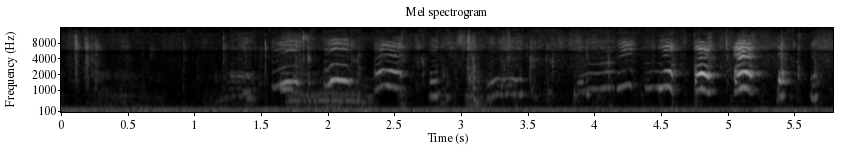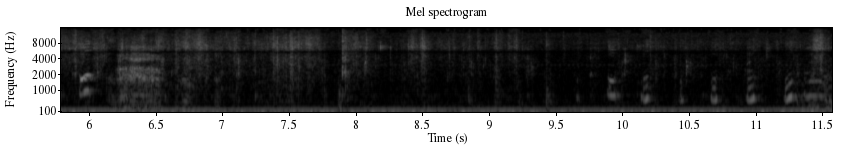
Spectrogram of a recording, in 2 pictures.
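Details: Australian Shepherd puppies one day short of three weeks old, a litter including three merle pups, near Mooresville, North Carolina, finding their voice: rapid high whimpers and squeaky yelps from several pups, overlapping and rising and falling in pitch, over a steady low electrical hum.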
